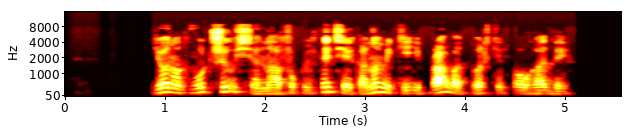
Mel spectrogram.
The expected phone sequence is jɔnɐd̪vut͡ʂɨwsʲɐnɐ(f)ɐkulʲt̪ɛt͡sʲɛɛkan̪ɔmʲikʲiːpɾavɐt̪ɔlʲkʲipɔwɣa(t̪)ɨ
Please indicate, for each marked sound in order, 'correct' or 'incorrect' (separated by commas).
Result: correct, incorrect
